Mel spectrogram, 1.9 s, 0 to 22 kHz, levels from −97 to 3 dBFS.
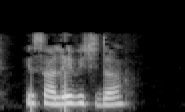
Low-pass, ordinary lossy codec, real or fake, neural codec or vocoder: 7.2 kHz; MP3, 32 kbps; real; none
